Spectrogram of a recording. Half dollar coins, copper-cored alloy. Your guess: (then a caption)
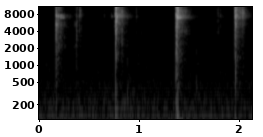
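Low silver. 1960s half dollar coins with little silver and copper in them are tossed, giving four short, high, bright clinks with almost no ring. The cheap-sounding clink marks them as low-silver coins, unlike the real silver 1964 Kennedy halves.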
